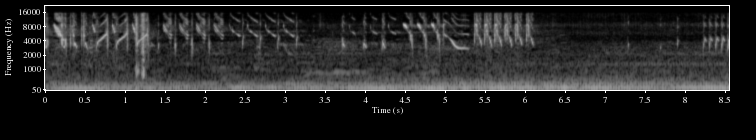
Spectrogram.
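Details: Caged European goldfinch singing in a red cage, a rolling song of rapid high twittering notes and buzzy trills in bursts, with a steady low hum beneath.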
